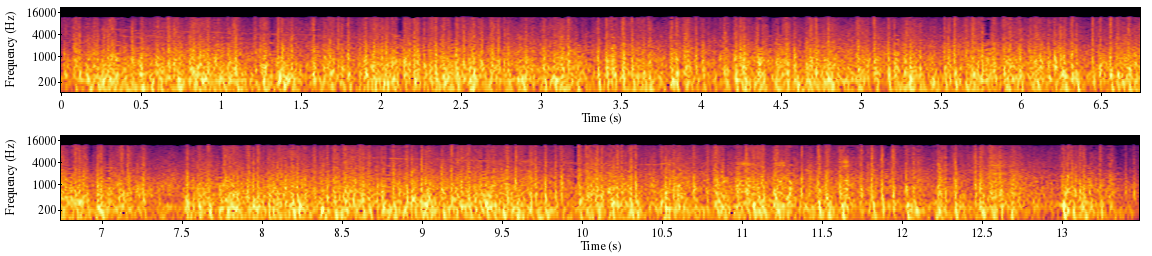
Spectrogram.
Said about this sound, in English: So over in Russia, a fireworks store caught on fire. And what do you think happens? Everyone's safe. But this is what it sounds like when a fireworks store catches on fire.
